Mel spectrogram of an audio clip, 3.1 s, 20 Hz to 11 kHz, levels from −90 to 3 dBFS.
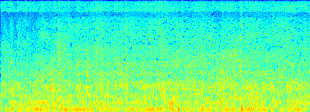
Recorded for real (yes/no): no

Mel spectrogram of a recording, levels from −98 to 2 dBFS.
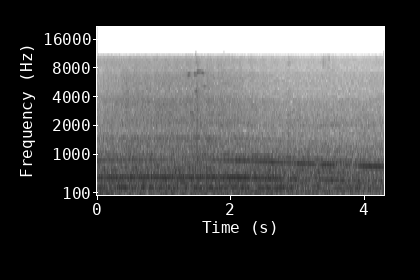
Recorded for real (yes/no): yes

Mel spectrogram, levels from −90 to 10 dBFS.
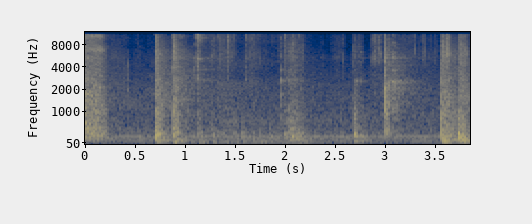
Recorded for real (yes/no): yes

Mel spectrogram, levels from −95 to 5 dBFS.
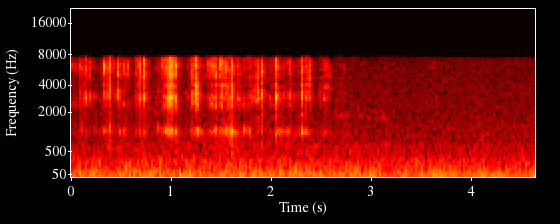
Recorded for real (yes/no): yes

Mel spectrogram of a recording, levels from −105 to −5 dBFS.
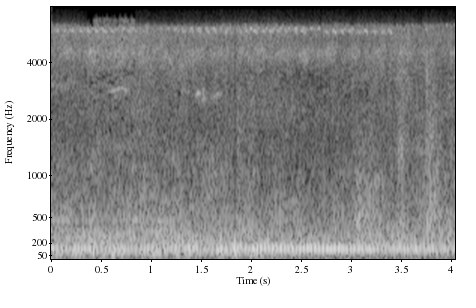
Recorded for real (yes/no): yes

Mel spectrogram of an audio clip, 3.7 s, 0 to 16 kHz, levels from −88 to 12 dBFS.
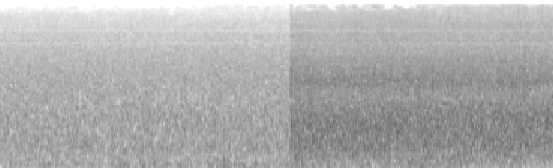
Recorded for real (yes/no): no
